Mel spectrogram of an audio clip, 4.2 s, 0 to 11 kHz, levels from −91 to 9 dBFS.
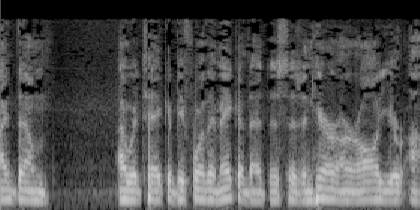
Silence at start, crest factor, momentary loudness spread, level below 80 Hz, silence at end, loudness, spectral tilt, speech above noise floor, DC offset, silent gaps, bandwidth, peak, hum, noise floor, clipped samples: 0 s; 16 dB; 5 LU; -48 dBFS; 0 s; -18 LUFS; -6.5 dB/octave; 33 dB; under 0.1%; none; 8.8 kHz; -2 dBFS; none; -50 dBFS; under 0.1%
